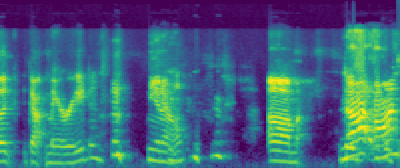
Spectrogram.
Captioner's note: giggling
